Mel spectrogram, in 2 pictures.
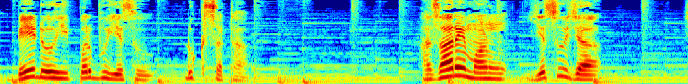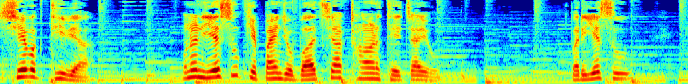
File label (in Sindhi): good news sindhi dukslinu, drama; sindhi pakistan nt drama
